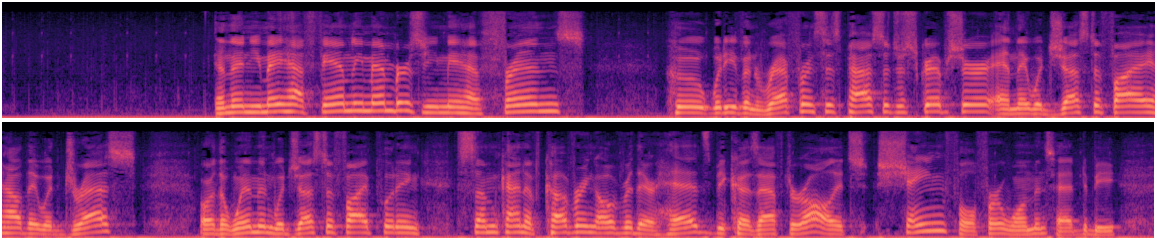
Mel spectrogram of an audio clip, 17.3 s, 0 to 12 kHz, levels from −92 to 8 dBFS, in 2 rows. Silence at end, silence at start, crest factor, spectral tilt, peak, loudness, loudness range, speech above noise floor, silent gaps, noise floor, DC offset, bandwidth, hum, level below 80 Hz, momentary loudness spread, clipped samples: 0 s; 0.15 s; 16 dB; -6 dB/octave; 0 dBFS; -17 LUFS; 1 LU; 28 dB; none; -45 dBFS; 4%; 9.4 kHz; none; -44 dBFS; 6 LU; under 0.1%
